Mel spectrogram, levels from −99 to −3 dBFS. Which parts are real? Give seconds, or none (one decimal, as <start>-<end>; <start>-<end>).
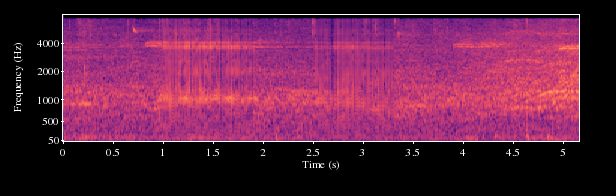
0.0-1.0; 1.9-2.5; 3.3-5.2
